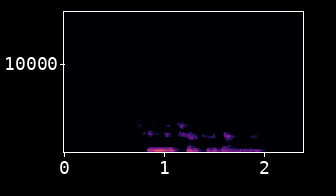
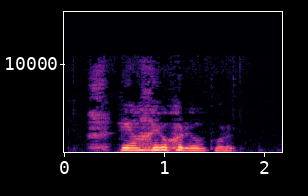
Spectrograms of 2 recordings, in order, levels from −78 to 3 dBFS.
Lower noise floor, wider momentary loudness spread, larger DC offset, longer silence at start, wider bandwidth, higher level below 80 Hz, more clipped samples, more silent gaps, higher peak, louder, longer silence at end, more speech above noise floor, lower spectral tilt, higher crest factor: first, -81 dBFS vs -37 dBFS; second, 19 LU vs 22 LU; neither; first, 0.85 s vs 0.25 s; second, 3.6 kHz vs 11 kHz; second, under -90 dBFS vs -60 dBFS; neither; neither; second, -26 dBFS vs 0 dBFS; second, -41 LUFS vs -14 LUFS; about the same, 0.4 s vs 0.5 s; first, 41 dB vs 23 dB; about the same, -6.5 dB/octave vs -5.5 dB/octave; about the same, 18 dB vs 16 dB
